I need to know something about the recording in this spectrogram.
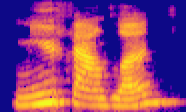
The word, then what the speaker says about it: Newfoundland: proud to be a Newfoundland take a moment and we're going to teach you how to say it Linda listen say the word understand understand now say Newfoundland Newfoundland oh okay you try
